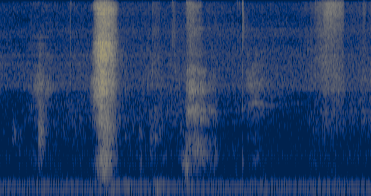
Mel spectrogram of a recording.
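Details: Sneezing while reading The Raven aloud: one loud, sharp sneeze burst, then a softer breathy sneeze-like sound, in a quiet small room.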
